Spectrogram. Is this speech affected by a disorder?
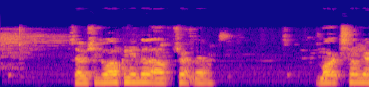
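Yes: cerebral palsy.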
